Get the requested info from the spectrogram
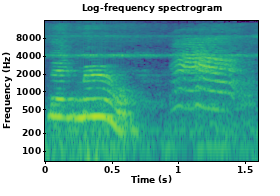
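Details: Pet cat meowing while being given a body massage: a drawn-out meow that holds level and then slides downward, followed after a short pause by a second, softer and higher meow.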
